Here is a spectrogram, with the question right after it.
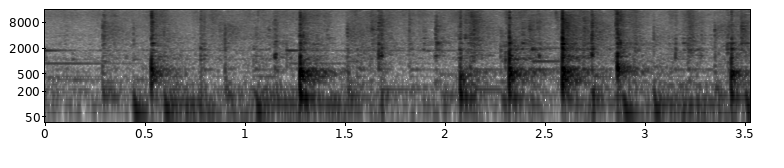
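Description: A saucepan of cooked choux pastry dough (panade) is shaken so the dough slides as one mass, making a series of dull, hollow knocking thuds against the pan. This knocking shows the moisture has been driven off and the panade is dried and ready, with a residue film left on the bottom of the pan as the other sign.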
